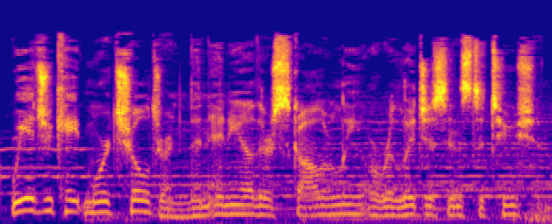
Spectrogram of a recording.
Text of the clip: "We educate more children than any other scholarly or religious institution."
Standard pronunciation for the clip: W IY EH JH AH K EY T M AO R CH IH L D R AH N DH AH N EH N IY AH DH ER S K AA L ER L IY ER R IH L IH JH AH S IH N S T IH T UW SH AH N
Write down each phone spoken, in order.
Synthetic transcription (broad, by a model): W IY EH JH AH K EY T M AO R CH IH L D R AH N DH AH N EH N IY AH DH ER S K AA L ER L IY ER R IH L IH JH AH S IH N S T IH T UW SH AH N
